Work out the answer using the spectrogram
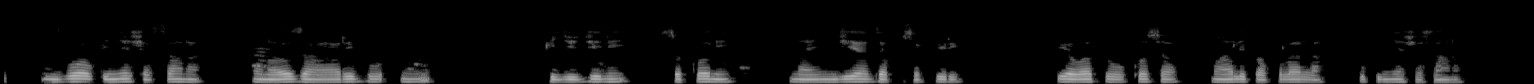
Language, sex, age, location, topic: Swahili, male, 25-35, Wajir, health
